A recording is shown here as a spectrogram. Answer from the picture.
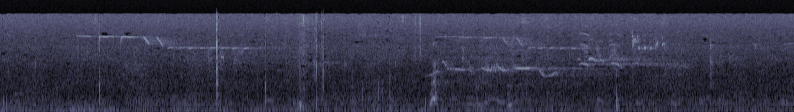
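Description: Faint outdoor ambience with birds calling: short whistled phrases about a second in and again from about four to six seconds in, with a few soft scattered knocks.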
